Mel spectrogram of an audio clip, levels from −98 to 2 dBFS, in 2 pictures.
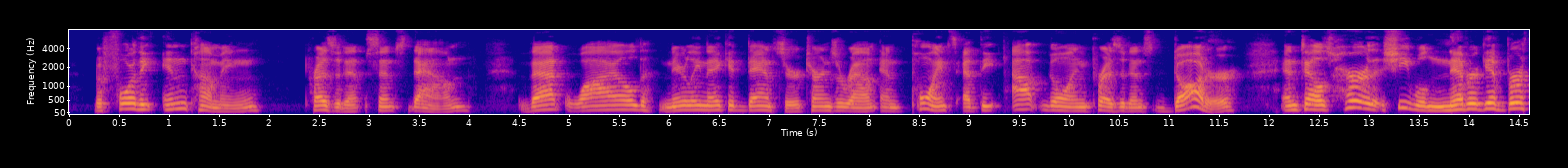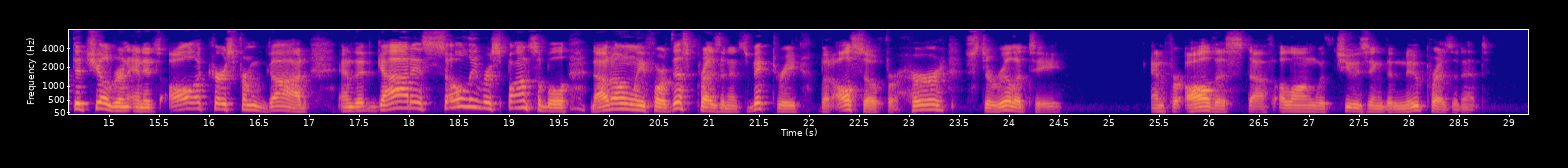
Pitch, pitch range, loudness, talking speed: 150 Hz, 125-185 Hz, -28 LUFS, 135 wpm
